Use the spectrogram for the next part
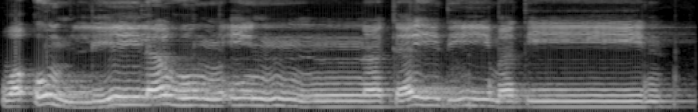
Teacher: دی میں جو یا ہے یہ یا مدہ ہے، اسے ایک الف کے برابر کھینچیں گے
